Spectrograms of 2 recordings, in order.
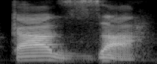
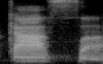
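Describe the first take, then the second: First: The middle consonant is a buzzing Z sound. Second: The middle consonant is a hissing S sound. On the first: The speaker calls it right. "Com o som de Z" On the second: The speaker calls it wrong. "a gente não fala caça"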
